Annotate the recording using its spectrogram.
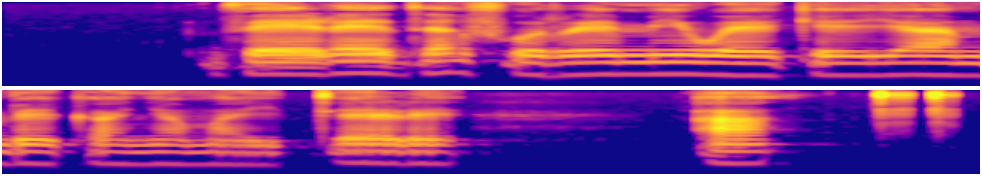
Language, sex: Venda, male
